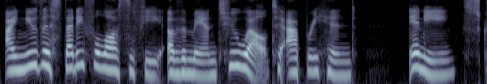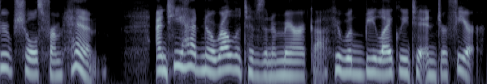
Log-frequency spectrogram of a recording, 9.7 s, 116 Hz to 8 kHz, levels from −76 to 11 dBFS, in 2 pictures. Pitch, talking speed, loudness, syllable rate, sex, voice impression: 220 Hz, 180 wpm, -20 LUFS, 5.7 syllables/s, female, feminine, slightly young, tensed, powerful, slightly halting, intellectual, slightly friendly, elegant, lively, slightly sharp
